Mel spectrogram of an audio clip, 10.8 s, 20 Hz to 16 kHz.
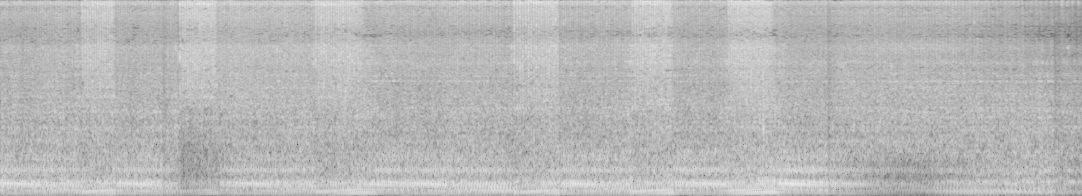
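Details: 1994 Massey Ferguson 1035 DI tractor diesel at idle: steady low hum, even beat around three per second, no knocks or rattles; normal idle.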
